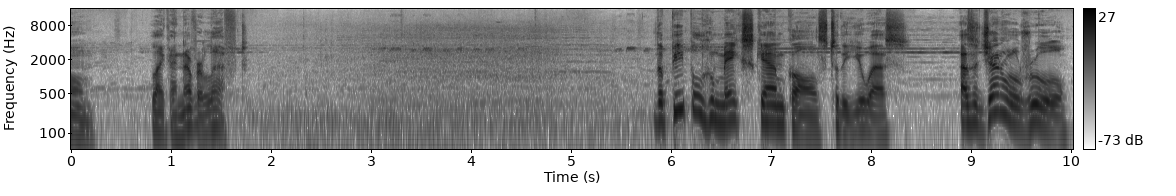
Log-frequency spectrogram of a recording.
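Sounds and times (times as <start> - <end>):
speech: 0.0 - 1.8, 5.8 - 10.0
busy street traffic outside an airport in Mumbai India: 0.0 - 10.0
faint horn-like tones: 2.9 - 9.2.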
